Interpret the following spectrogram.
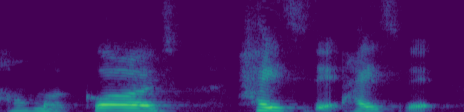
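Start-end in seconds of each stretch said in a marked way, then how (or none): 0.1-0.9 retold alarmed cry. Retelling panic on galloping camel.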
